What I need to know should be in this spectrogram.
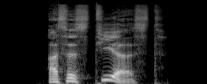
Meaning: second-person singular present of assistieren
- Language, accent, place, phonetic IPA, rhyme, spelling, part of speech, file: German, Germany, Berlin, [asɪsˈtiːɐ̯st], -iːɐ̯st, assistierst, verb, De-assistierst.ogg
